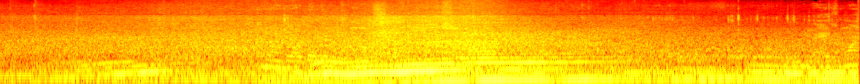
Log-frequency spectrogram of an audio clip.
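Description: A car accelerating past close by, its engine pitch rising, with the loudest rush of tyre and engine noise about three seconds in. A steady low engine drone follows.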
